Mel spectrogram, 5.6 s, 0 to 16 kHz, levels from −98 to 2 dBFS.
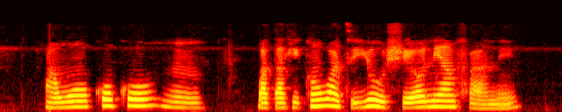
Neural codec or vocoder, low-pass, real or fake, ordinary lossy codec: none; 7.2 kHz; real; MP3, 48 kbps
